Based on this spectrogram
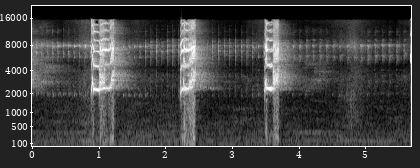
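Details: Lovebird sounds used to lure lovebirds into singing: three harsh, loud buzzy squawks roughly every 1.3 seconds, with faint soft high ticking in between.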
